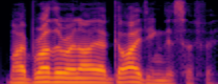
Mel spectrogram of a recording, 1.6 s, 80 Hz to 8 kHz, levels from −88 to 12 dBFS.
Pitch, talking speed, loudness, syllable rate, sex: 135 Hz, 295 wpm, -15 LUFS, 7.8 syllables/s, male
